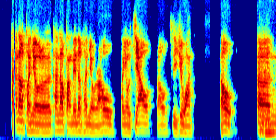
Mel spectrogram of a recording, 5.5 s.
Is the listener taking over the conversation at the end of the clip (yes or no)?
no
